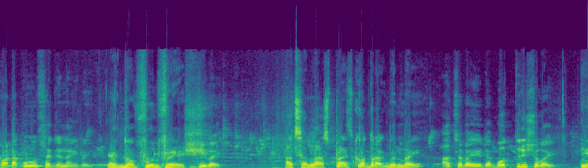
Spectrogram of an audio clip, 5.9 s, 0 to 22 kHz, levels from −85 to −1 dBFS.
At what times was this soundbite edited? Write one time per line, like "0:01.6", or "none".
none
